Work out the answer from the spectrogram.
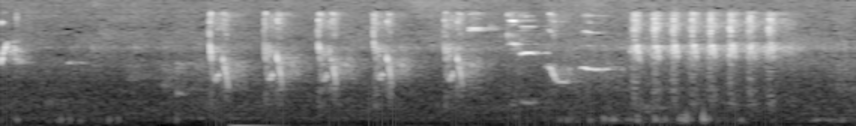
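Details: Black drongo singing as a lure recording for prompting other birds: a varied string of sharp chirps and quick downslurred whistles, finishing in a rapid buzzy trill of evenly repeated notes.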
